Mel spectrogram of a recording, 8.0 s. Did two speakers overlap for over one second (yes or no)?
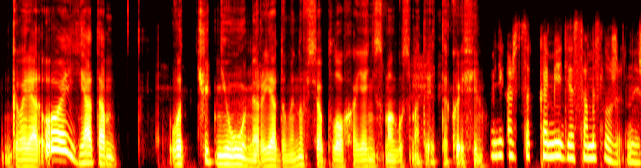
no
